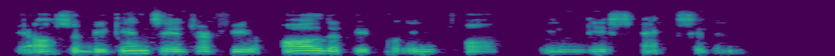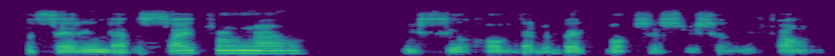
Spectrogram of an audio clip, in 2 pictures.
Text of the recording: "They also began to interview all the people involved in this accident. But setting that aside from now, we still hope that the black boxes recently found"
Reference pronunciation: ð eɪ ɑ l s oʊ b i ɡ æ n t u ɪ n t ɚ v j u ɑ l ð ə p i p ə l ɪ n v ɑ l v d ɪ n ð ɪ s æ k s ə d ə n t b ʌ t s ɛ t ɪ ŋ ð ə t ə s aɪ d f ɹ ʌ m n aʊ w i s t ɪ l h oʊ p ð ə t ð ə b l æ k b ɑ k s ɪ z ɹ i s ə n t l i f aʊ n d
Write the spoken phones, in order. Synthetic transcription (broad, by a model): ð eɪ ɑ l s oʊ b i ɡ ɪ n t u ɪ n t ɚ v j u ɑ l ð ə p i p ə l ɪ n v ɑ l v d ɪ n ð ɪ s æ k s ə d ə n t b ʌ t s ɛ t ɪ ŋ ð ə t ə s aɪ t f ɹ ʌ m n aʊ w i s t ɪ l h oʊ p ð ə t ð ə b æ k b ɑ k s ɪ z ɹ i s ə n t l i f aʊ n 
